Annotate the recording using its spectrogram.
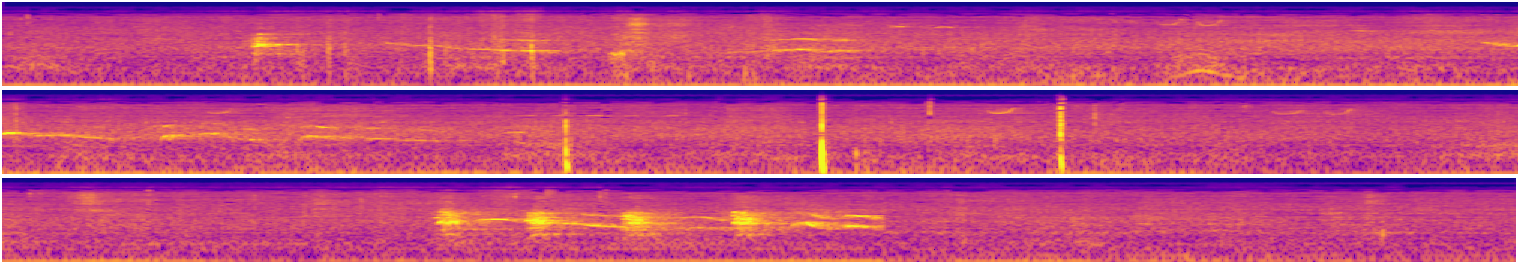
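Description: German Shepherd puppy vocalizing during a tug game: short high yips and whines scattered through, then a quick run of about six harsh yelps in the last few seconds. A few sharp clicks come near the middle.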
